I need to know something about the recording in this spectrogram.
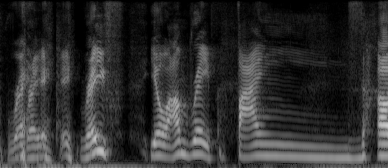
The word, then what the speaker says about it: Ralph: I keep calling him Ralph because it's fucking spelled Ralph and it's pronounced Ray. Rafe. Yo, I'm Ray Fiennes. Oh yeah, just the Fiennes. L and the P and the H are silent.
